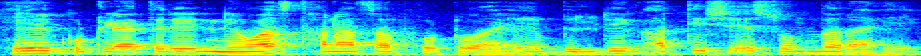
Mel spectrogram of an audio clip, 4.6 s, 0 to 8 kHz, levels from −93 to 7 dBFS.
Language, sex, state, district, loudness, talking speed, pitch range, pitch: Marathi, male, Maharashtra, Washim, -19 LUFS, 130 wpm, 115-130 Hz, 120 Hz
